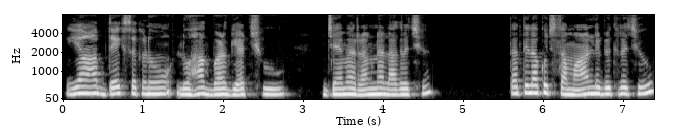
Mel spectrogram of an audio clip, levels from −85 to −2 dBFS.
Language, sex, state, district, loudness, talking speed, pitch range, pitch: Hindi, female, Uttarakhand, Uttarkashi, -14 LUFS, 160 wpm, 190-220 Hz, 200 Hz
